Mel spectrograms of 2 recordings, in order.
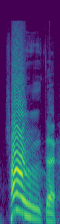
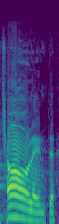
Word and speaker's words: cholent: Chont, monumentale stufato di manzo, si pronuncia chont. Chi lo chiama cholent lo conosce poco e secondo me non c'è da fidarsi, Ugo, come te.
